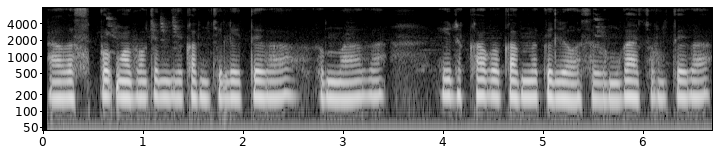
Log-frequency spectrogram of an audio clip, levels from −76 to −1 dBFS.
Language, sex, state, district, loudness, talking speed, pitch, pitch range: Wancho, female, Arunachal Pradesh, Longding, -18 LUFS, 135 wpm, 180 Hz, 175-180 Hz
